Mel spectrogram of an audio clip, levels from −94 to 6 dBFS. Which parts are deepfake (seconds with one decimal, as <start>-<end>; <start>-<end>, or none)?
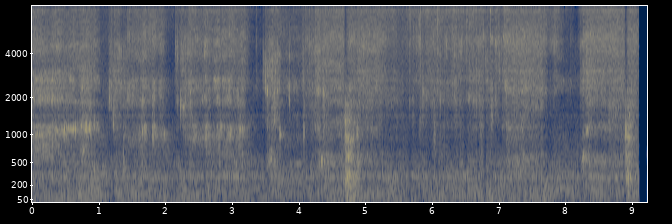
0.0-9.2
